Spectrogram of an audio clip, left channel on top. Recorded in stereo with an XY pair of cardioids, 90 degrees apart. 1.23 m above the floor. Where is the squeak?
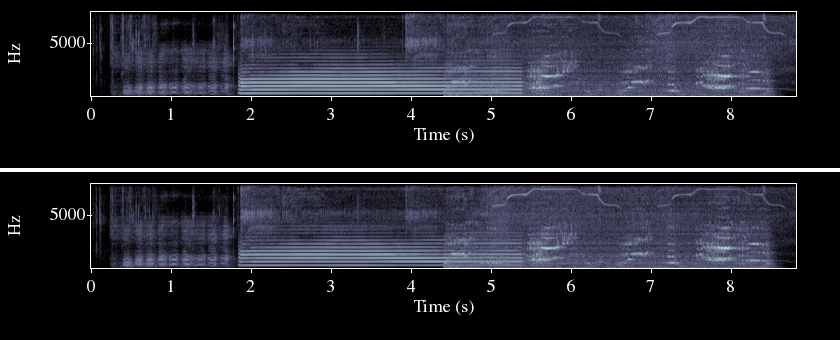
15° right, 2.5 m.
